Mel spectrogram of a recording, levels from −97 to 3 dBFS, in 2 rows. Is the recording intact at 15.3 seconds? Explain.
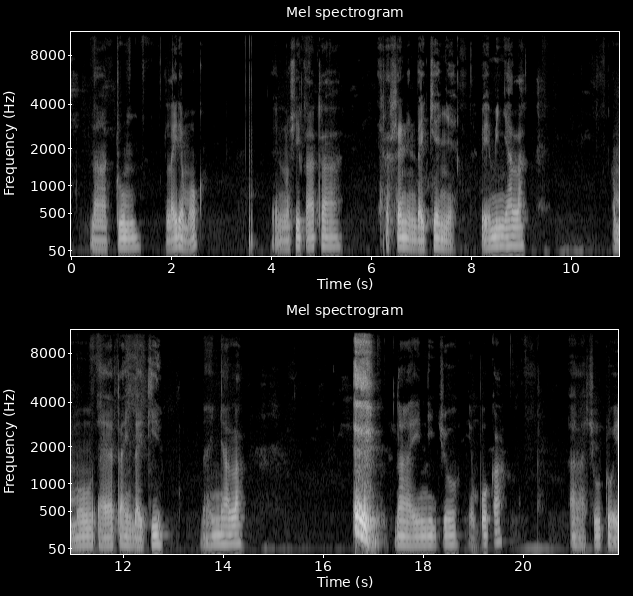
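Yes, the audio is intact at 15.3 seconds, with no fault audible at that moment.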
